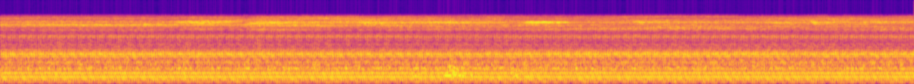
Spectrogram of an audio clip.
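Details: A child is being nebulized for a productive (phlegmy) cough. A small nebulizer compressor gives a steady mechanical hum without a break.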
